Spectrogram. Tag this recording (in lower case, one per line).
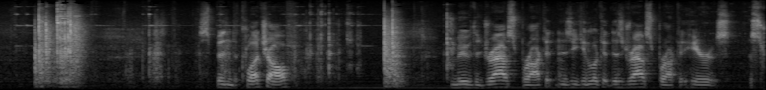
speech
